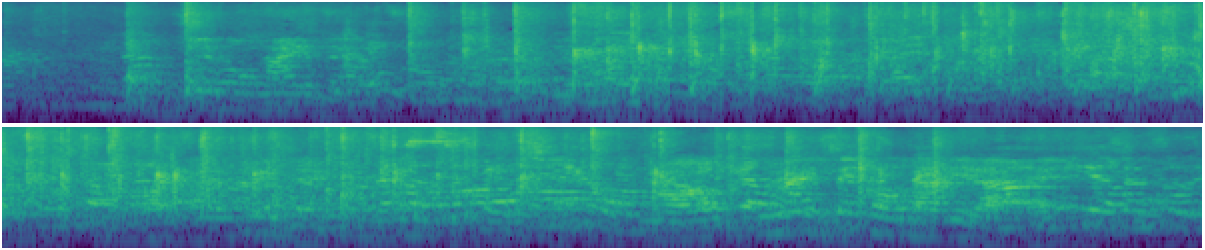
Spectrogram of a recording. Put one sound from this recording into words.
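A group of people clap their hands.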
